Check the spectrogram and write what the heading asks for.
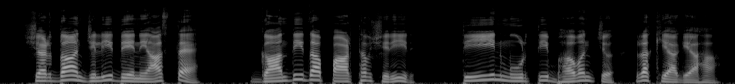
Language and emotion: Dogri, neutral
